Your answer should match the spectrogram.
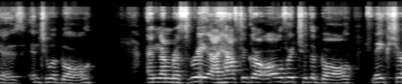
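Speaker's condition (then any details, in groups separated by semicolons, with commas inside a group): Cerebral palsy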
